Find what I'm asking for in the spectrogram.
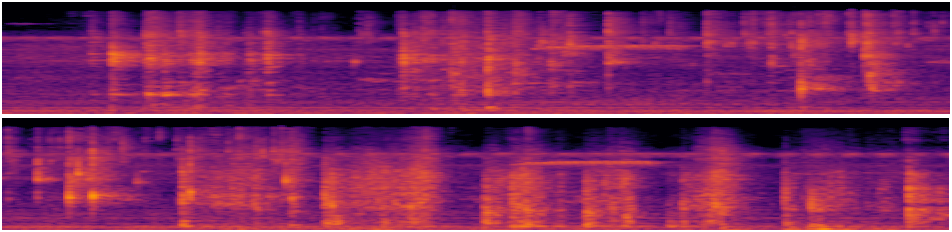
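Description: Water drips and trickles from grated ash gourd (chal kumro) pressed through a net, as soft irregular splashes and drips under a faint insect-like background hiss.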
